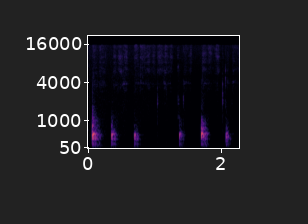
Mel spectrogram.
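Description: Dry-erase marker writing on a whiteboard: a string of short, separate strokes, about six in two seconds, as letters are written out.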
